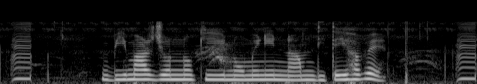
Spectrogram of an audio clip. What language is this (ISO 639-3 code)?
ben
